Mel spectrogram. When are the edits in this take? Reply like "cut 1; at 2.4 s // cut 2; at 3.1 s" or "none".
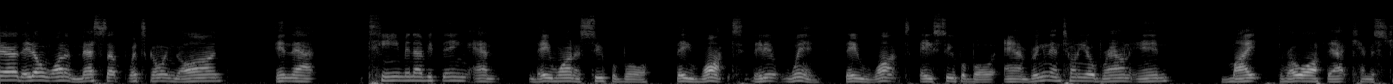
none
